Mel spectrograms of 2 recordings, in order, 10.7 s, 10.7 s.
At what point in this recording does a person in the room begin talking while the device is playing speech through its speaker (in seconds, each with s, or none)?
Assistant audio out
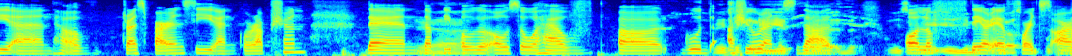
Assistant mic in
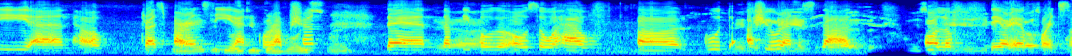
1.7 s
